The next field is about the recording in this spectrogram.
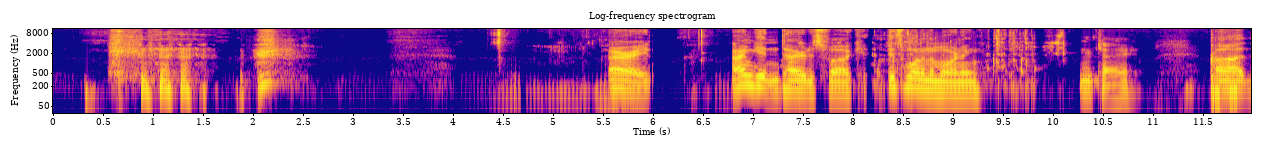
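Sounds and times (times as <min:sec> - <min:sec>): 
speech: 0:00.9 - 0:02.3, 0:05.6 - 0:06.0, 0:06.8 - 0:09.4, 0:10.3 - 0:10.9, 0:11.6 - 0:11.9
cat purring against the microphone: 0:04.2 - 0:09.8.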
